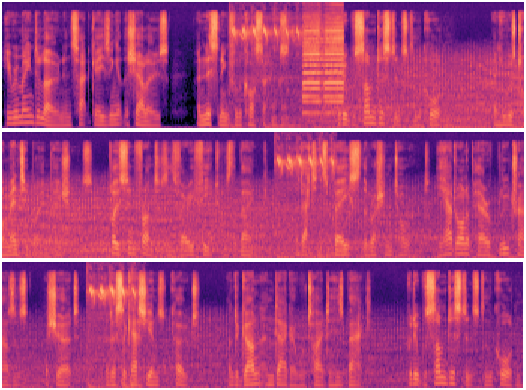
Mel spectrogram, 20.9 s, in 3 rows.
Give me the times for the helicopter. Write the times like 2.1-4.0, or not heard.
3.8-20.8.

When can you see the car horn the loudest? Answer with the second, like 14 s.
4 s.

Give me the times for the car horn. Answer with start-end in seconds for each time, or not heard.
3.0-4.5, 10.6-11.4, 15.0-15.8.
